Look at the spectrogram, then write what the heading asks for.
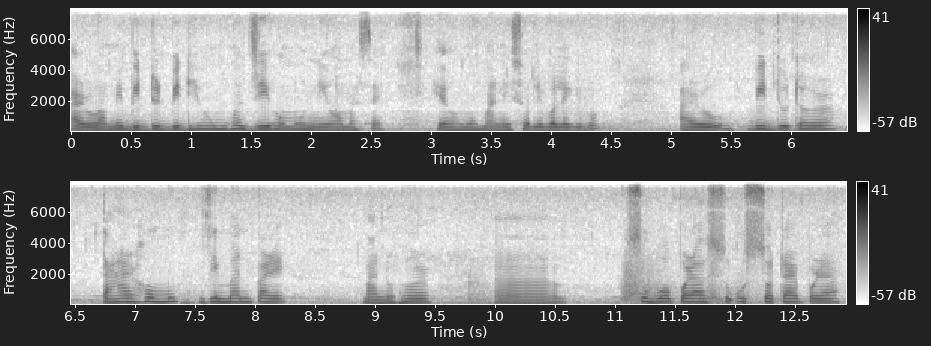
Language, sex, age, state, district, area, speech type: Assamese, female, 30-45, Assam, Morigaon, rural, spontaneous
